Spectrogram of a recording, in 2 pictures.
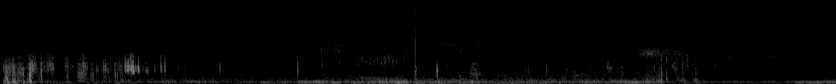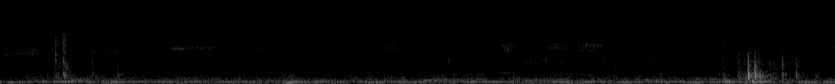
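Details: Seal Point Siamese cat, male, rescued as a kitten from a hoarding situation, snuggling and nibbling for attention; low steady purring rumble throughout, with rustling, handling noises and a few soft clicks.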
